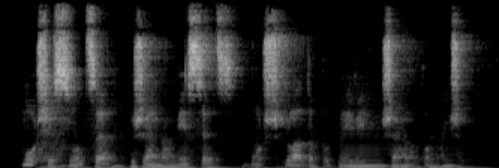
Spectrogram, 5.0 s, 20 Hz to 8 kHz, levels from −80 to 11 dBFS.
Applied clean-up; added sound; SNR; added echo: neural mask model DeepFilterNet 3.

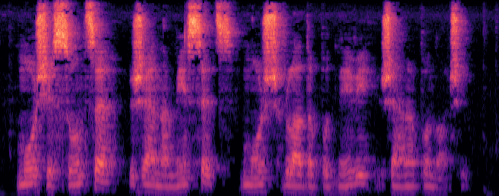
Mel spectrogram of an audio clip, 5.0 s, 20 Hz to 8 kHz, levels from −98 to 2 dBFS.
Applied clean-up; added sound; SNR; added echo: none; none; none; none.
